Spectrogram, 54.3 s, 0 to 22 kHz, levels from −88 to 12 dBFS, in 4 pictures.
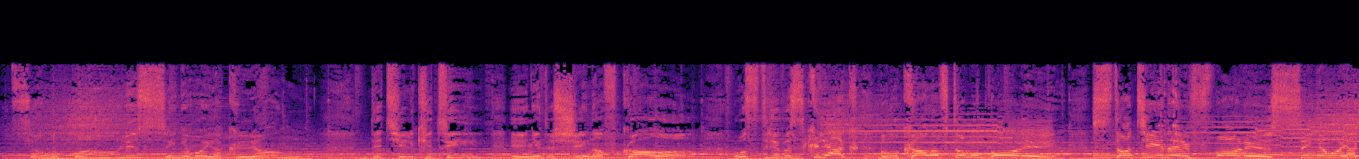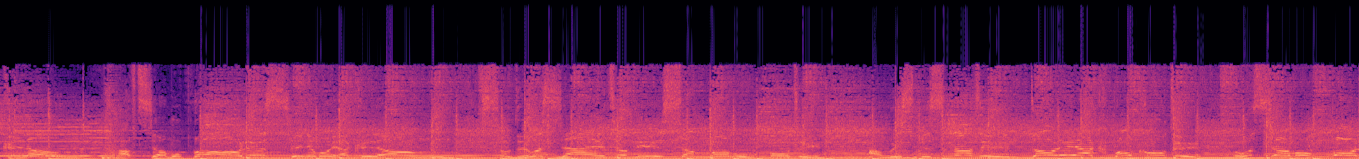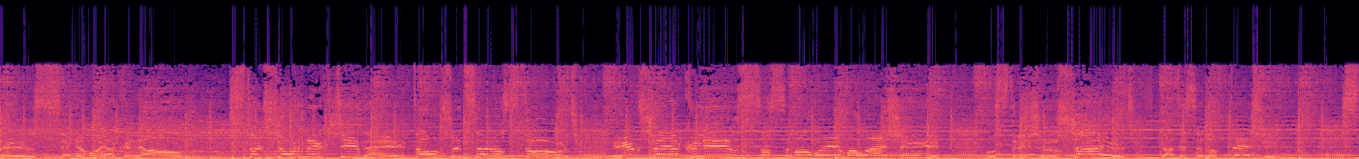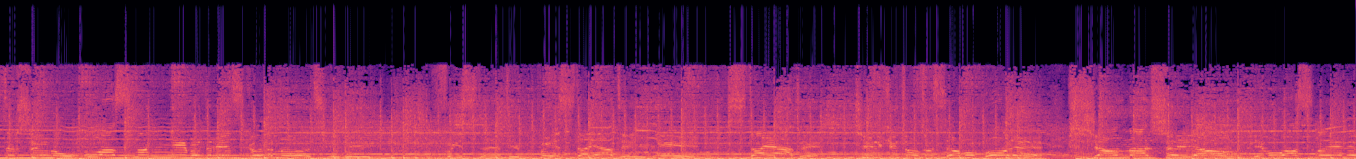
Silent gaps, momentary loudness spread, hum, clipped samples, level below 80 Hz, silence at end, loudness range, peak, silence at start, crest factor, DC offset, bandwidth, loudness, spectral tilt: none; 6 LU; none; 0.1%; -16 dBFS; 0 s; 5 LU; 0 dBFS; 0 s; 10 dB; under 0.1%; 14 kHz; -10 LUFS; -4.5 dB/octave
